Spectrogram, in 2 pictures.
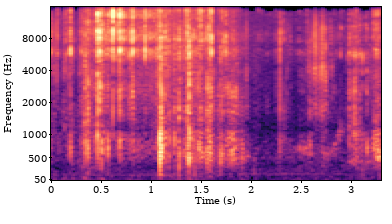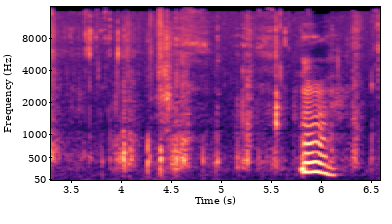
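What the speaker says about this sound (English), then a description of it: "The bread is really crunchy, yet it's soft on the inside" Crunchy Vietnamese banh mi bread, soft inside and generously filled, is bitten and chewed up close, with crackly crunches and a wrapper crinkling amid faint mouth sounds.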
